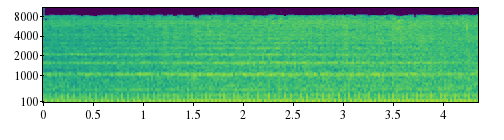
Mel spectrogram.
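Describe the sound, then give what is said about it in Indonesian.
A motorcycle engine revs after pulling out of a traffic jam, giving a loud, rapid, low throbbing pulse that holds steady throughout and grows slightly louder early on. “Setelah aku berhasil keluar dari kemacetan itu, aku langsung gas motorku.”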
